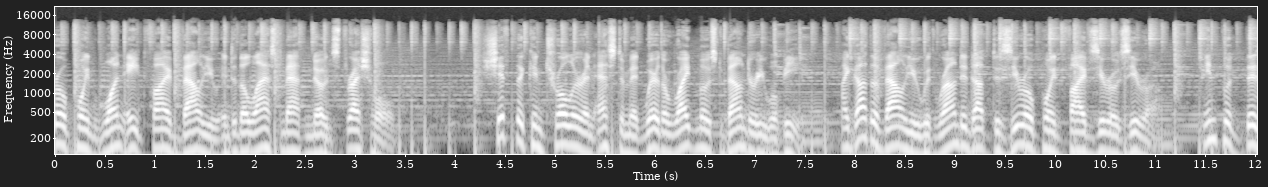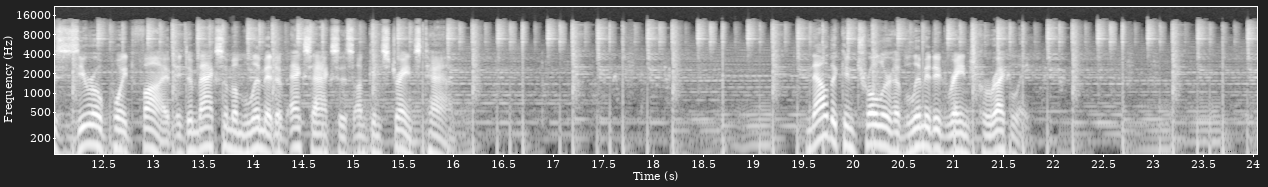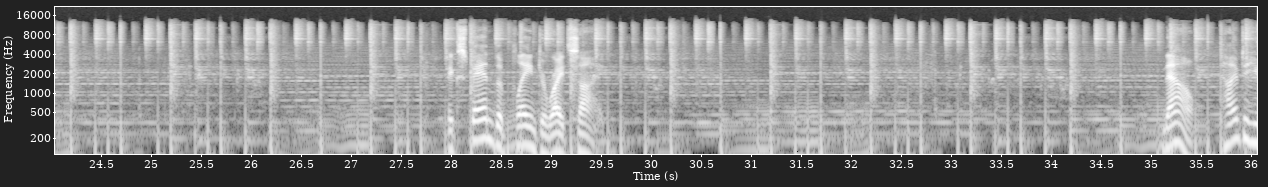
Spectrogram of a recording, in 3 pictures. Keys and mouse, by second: 3.8-5.6 drag, 7.4 g, 10.1-12.0 drag, 13.2-16.0 drag, 16.1-16.5 ctrl+shift+middle drag, 16.5 g, 18.2 click, 18.6 g, 20.2 g, 24.7 click, 25.3 click, 25.7 Tab, 26.3 2, 26.5 click, 26.9 shift+click, 27.1 shift+click, 27.4 shift+click, 28.0 e, 28.8 click, 31.4 Tab, 31.9 click, 32.3 click, 33.7 click, 35.2 click.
